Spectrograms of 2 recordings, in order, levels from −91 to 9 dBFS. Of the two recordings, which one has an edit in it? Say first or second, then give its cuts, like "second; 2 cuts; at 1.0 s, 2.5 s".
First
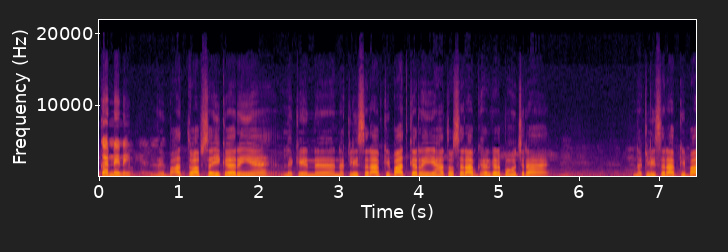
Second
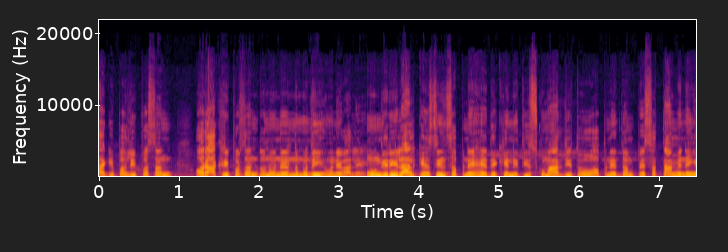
second; 1 cut; at 3.3 s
